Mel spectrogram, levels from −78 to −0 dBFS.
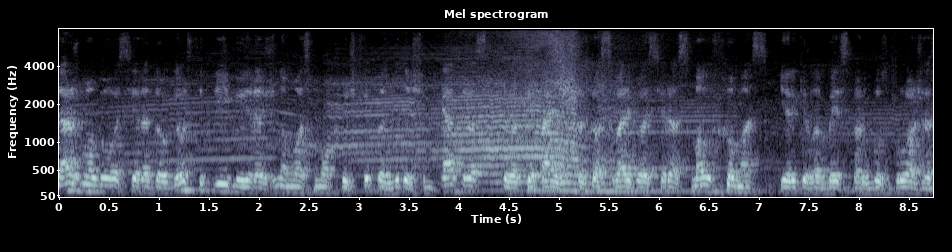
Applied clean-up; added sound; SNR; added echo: none; Motorcycle; 9 dB; none.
